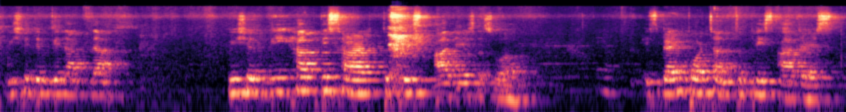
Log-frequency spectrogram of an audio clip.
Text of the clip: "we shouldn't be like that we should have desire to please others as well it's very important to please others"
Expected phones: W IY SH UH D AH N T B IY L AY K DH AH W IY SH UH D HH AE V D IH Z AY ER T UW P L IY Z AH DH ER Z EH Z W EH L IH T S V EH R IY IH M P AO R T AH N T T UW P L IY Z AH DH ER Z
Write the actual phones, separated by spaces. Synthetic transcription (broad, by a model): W IY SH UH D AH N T B IY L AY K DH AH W IY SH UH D HH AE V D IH S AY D T UW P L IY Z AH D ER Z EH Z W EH L IH T S V EH R IY IH M P AO R T AH N T T UW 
